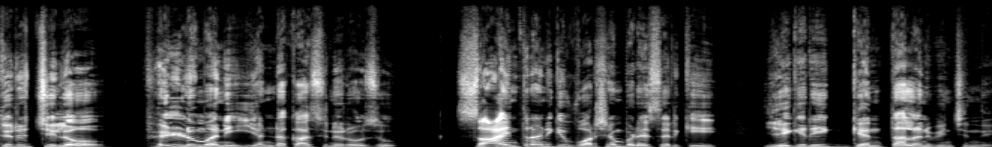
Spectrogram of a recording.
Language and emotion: Telugu, happy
